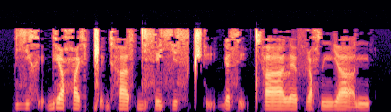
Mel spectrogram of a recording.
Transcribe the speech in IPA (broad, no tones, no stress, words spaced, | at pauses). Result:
zʲʊxḛɡeħɛx ǁḛɡhasdʲes isʲɛst͡ʃʼḭ ɠɛsḭ cʰalɛfiħ nʲanʲ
